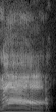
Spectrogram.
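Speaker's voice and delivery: high yelp of horror; mock shriek. Brother reacting to Jordan Peterson, high mock shriek. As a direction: squeal like you touched a hot stove. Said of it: "Or Jordan Peterson".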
